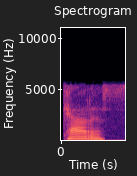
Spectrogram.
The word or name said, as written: caddis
